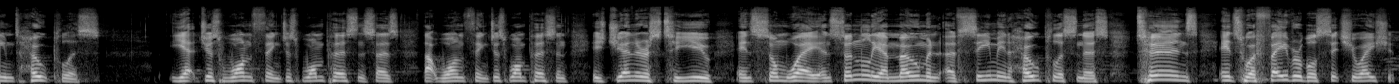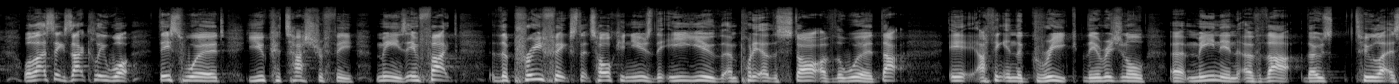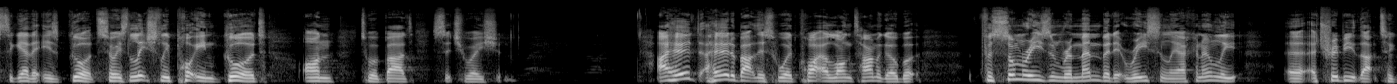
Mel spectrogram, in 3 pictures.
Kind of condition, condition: setting, large echoing room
